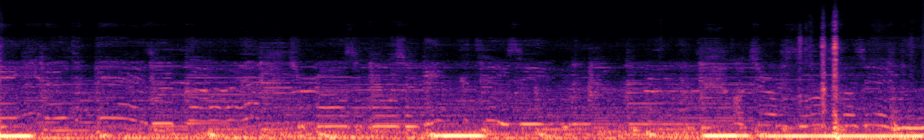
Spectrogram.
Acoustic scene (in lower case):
car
